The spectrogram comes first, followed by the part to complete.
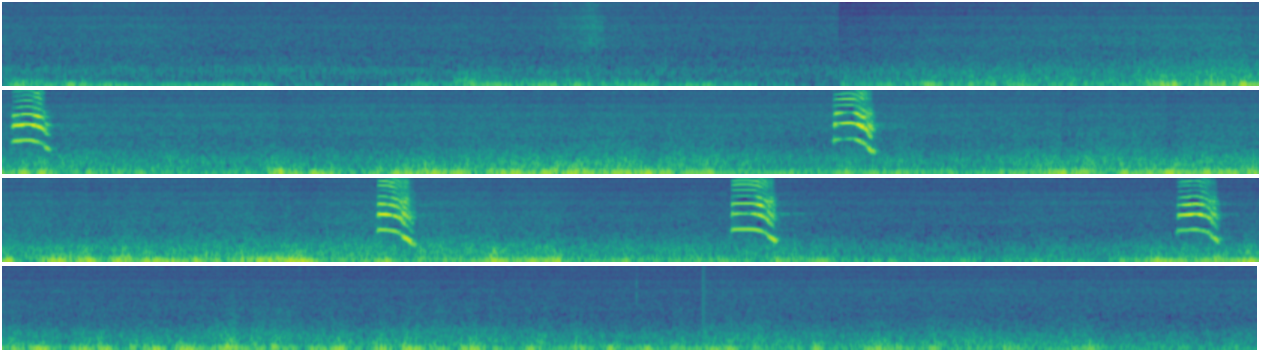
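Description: Roe deer calling by mouth through cupped hands: five short, high-pitched squeaks, each falling in pitch, spaced a few seconds apart, imitating a roe doe to draw a buck. A low wind rumble on the microphone runs underneath.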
